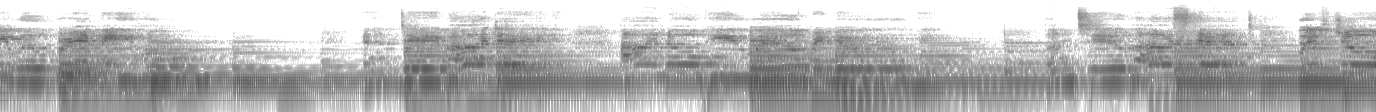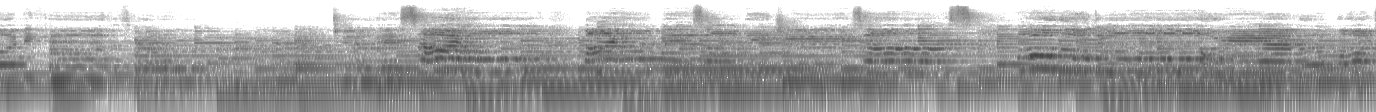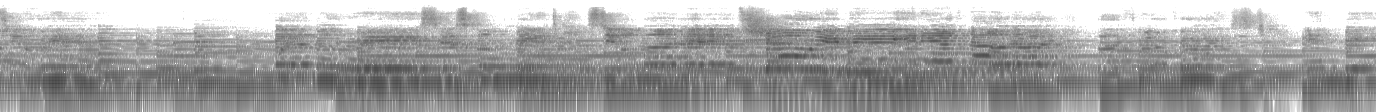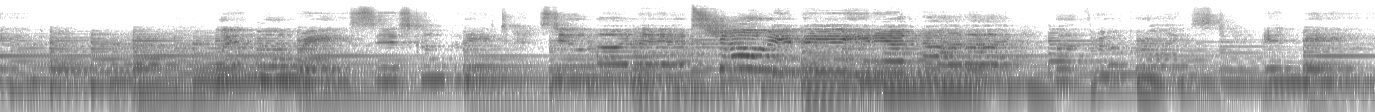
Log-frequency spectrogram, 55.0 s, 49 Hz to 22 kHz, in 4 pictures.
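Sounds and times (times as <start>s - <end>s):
woman singing: 0.0s - 55.0s.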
